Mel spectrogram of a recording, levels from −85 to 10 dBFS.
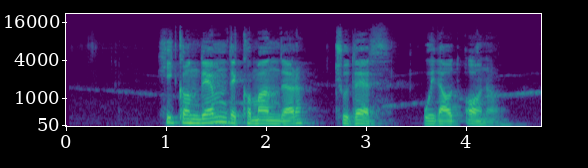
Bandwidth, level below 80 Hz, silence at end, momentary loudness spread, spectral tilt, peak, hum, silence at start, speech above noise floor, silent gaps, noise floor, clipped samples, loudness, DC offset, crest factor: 13.5 kHz; -54 dBFS; 0.35 s; 15 LU; -5.5 dB/octave; -4 dBFS; none; 0.95 s; 41 dB; none; -60 dBFS; under 0.1%; -20 LUFS; under 0.1%; 18 dB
